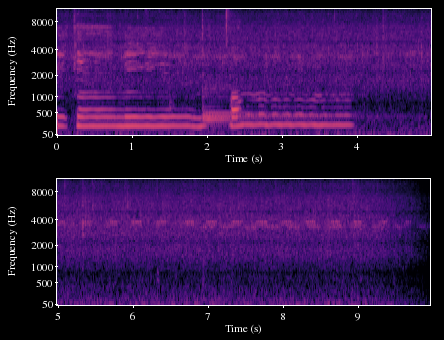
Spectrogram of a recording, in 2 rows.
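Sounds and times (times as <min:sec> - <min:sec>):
crickets chirping: 0:00.0 - 0:09.9
faint low hiss: 0:00.0 - 0:09.9.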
